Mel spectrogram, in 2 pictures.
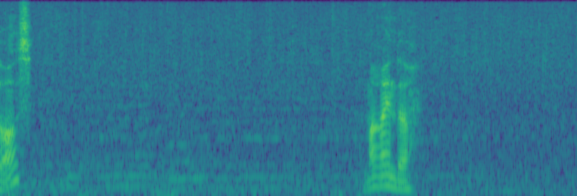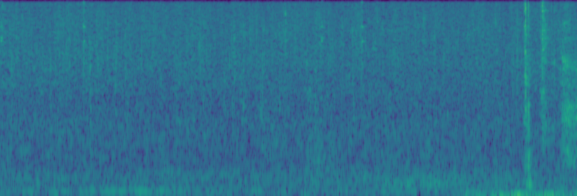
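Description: Metal lock picks scrape and click inside a door lock.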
